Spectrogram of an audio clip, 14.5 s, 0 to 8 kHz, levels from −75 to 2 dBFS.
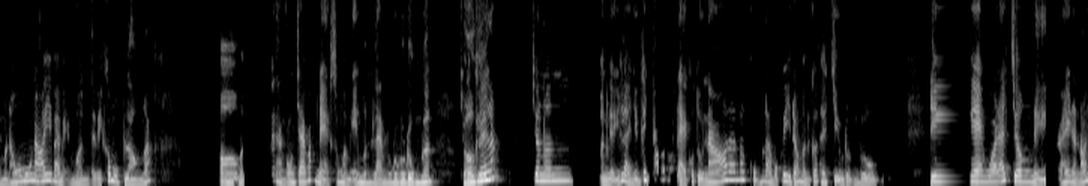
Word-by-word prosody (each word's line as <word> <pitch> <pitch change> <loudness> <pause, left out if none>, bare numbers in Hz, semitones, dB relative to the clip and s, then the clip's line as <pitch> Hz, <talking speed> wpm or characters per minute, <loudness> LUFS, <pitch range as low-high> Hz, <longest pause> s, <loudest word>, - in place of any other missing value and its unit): mình 170 +1 -5
hông 205 +4 -1
có - - -1
muốn 275 +1 +2
nói 255 0 +2
với 285 - +1
ba 240 -4 0
mẹ 175 -4 -7
mình. 175 -2 -5
Tại 175 - -7
vì 175 - -6
có 275 - -1
một 240 -5 +1
lần 175 -2 -1
á, 225 - -2 0.9
ờ, 200 - +1 0.2
mình 195 - 0 0.4
cái 275 - -12
thằng 190 -4 -3
con 205 +1 0
trai 215 0 +2
bắt 280 +1 -5
nạt 170 -7 -1
xong 215 -1 -2
rồi 185 - -1
mẹ 165 +2 -4
mình 195 -2 +1
làm 180 0 -1
đùng, 185 - 0
đùng, 190 +1 +4
đùng 195 +1 +5
lên. 225 +1 +5 0.4
Trời 185 - +4
ơi, 205 - +9
ghê 275 +3 +10
lắm. 355 +4 +5 0.5
Cho 280 - +4
nên 265 0 +3 0.4
mình 195 - -1
nghĩ 165 -3 -1
là 275 -2 +2
những 175 -2 -2
cái 305 - +1
trò 345 +1 -11
bắt - - -24
nạt 185 -4 -1
của 250 - -6
tụi 180 -3 -1
nó 220 +7 +1
đó, 325 0 -2
nó 335 0 -3
cũng 230 - -6
là 235 -4 -2
một 165 - -5
cái 260 -1 0
gì - - 0
đó 210 +2 -1
mình 215 -6 -2
có 230 - -4
thể 205 -4 -2
chịu 160 -2 -2
đựng 165 +1 -6
được. 165 -4 -2 0.7
Đi 240 +1 0
ngang 230 -1 +2
qua 230 0 +1
đá 255 - +1
chân 230 -2 +3
nè, 200 -4 +1 0.2
rồi 185 - -8
hay 220 +1 0
là 210 - 0
nói 200 +7 -2
215 Hz, 300 wpm, -21 LUFS, 185-250 Hz, 0.9 s, ghê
